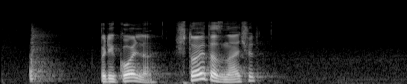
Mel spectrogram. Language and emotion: Russian, positive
